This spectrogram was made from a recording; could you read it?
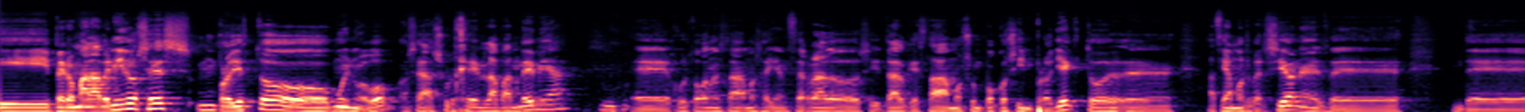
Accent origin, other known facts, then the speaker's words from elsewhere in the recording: Getafe, Community of Madrid, Spain; also born or lived in Pinto; provenimos un poco de Getafe, los tres, porque nuestra infancia la pasamos allí, pero ya estamos un poco esparcidos por el sur de Madrid. Yo, bueno, como has dicho, yo soy de aquí de Pinto.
